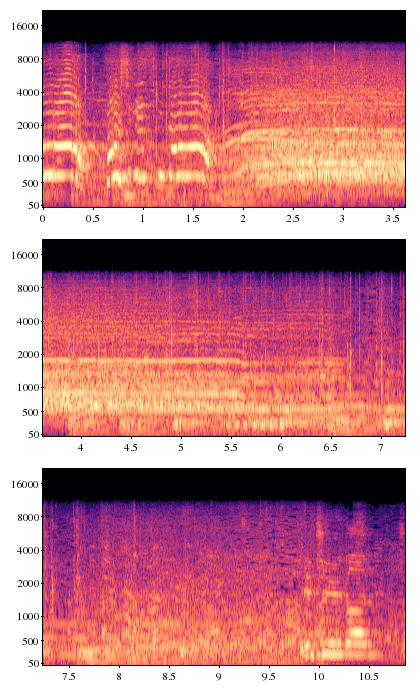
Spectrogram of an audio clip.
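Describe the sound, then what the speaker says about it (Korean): Crowd at a union protest rally in South Korea cheering and applauding, a broad sustained roar of voices and clapping with whoops, while a loud amplified voice rings out over the noise. "힘찬 박수와 함성으로 모시겠습니다."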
